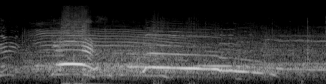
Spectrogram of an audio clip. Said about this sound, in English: Despite the lack of offense for the home team, the crowd was full of cheers and jeers.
